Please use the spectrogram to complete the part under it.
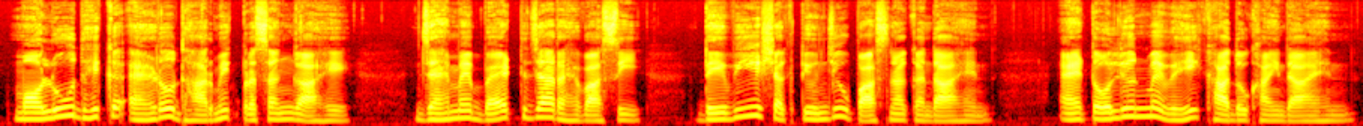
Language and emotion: Sindhi, neutral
